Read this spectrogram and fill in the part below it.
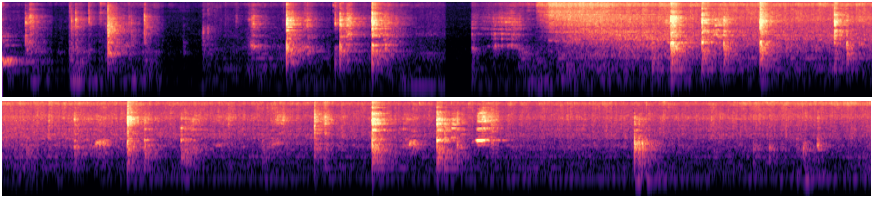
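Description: Food sizzles in an oil-brushed kadai as a utensil scrapes and taps the pan in irregular strokes, with a steady frying hiss that sets in partway through and continues under the clatter.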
